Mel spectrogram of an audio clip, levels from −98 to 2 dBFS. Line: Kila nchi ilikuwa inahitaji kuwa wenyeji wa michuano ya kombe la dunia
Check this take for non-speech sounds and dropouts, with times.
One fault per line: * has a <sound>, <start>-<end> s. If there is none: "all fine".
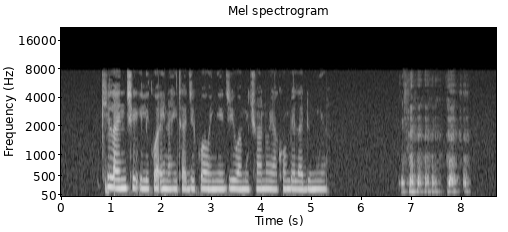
* has a laugh, 6.7-8.2 s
